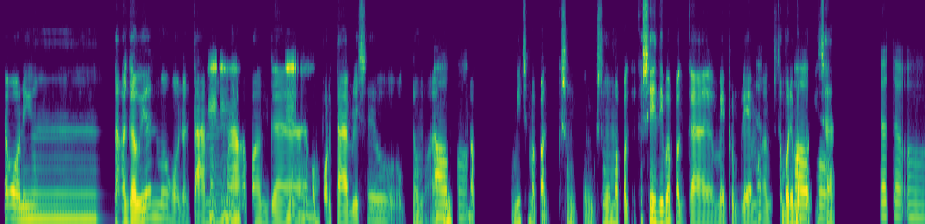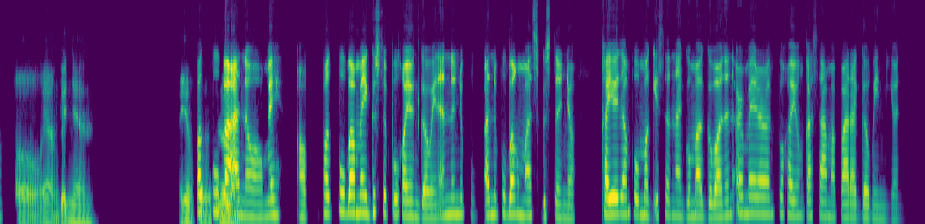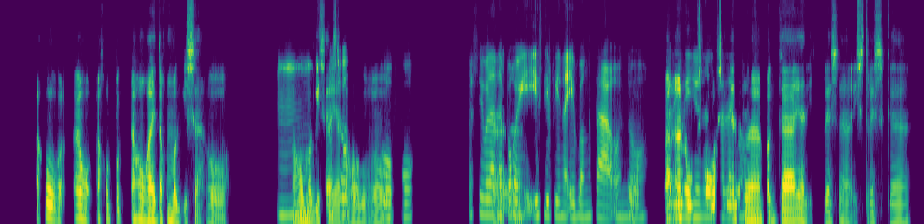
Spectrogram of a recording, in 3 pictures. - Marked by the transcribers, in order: static; drawn out: "yung"; tapping; unintelligible speech; other background noise; mechanical hum; distorted speech
- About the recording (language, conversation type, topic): Filipino, unstructured, Anong libangan, sa tingin mo, ang nakakatanggal ng stress?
